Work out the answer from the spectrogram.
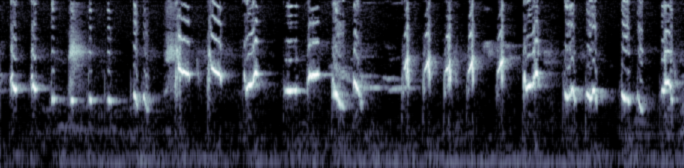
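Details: Sumatran leafbird song used as a lure for leafbirds that have stopped singing: a continuous varied medley of clear whistles, downslurs, high flicks and short trills, delivered almost without pause over a soft low background hum.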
